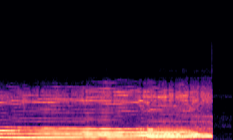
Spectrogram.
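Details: Wolf, a pack animal, holding a smooth, steady, rich howl for about two seconds before the pitch drops sharply near the end, then cutting off abruptly.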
